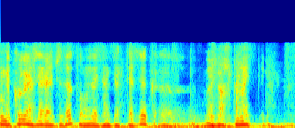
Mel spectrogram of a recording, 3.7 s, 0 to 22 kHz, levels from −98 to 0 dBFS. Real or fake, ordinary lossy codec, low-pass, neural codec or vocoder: fake; none; 5.4 kHz; codec, 16 kHz, 2 kbps, FreqCodec, smaller model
